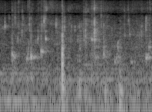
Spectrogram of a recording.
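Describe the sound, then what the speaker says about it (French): Water trickling and dripping from a tap into a bucket while acclimating neocaridina shrimp: a close, irregular patter of small splashes and drips over a soft running flow. "Ensuite j'ouvre mon robinette."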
